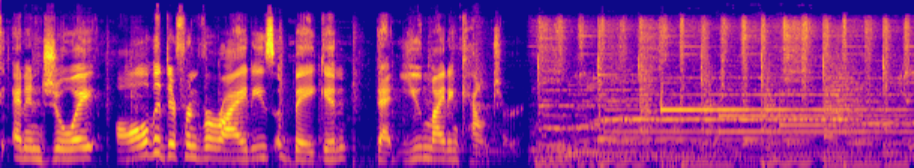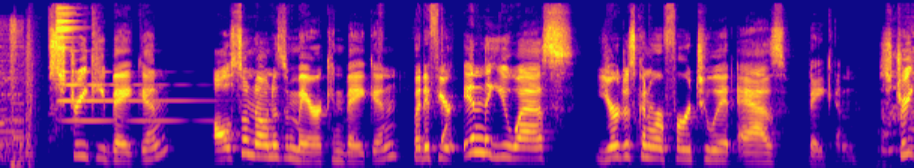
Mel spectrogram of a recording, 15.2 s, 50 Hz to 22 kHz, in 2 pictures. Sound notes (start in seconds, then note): 4.4 bright music; 8.0 bell rings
